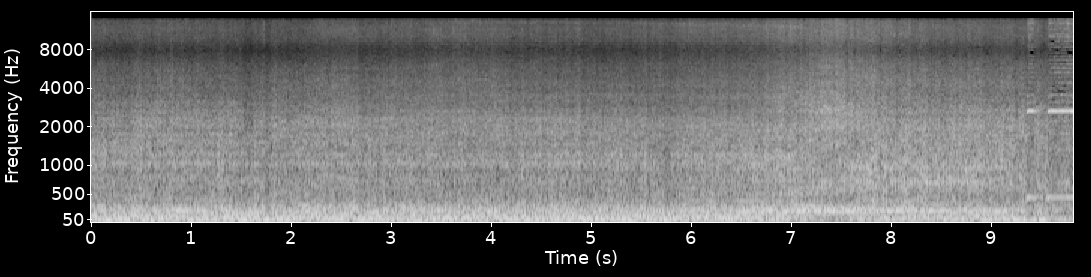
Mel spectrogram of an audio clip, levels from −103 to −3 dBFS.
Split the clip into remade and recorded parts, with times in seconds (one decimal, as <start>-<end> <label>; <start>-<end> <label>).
0.0-2.5 recorded; 2.5-6.9 remade; 6.9-9.8 recorded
